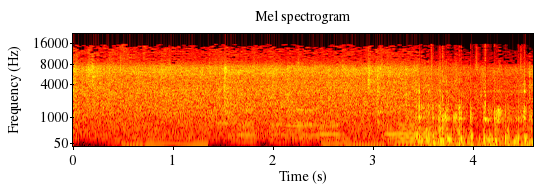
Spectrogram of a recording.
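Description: Steady hiss of rain falling. In the last second or so, a louder clutter of knocks and handling noise comes in over it.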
